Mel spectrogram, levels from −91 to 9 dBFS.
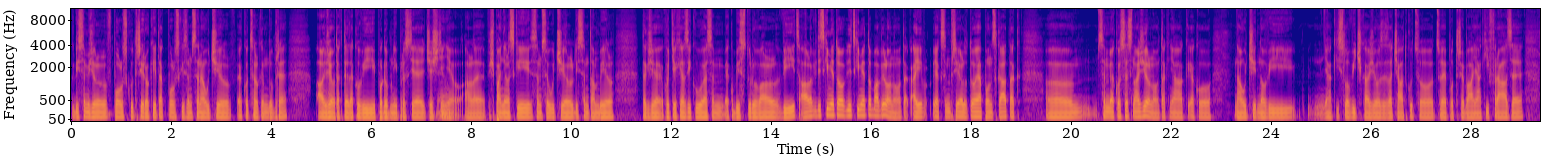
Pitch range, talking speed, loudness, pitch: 90-95 Hz, 175 wpm, -25 LUFS, 90 Hz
